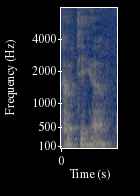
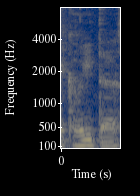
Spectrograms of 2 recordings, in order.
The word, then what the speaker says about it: cotija: I'll definitely top it off with cotija. – Okay. Mm-hmm. Interesting. – See, I always say cojita, so I guess I'm definitely saying it wrong.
